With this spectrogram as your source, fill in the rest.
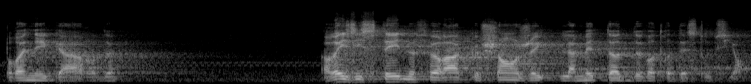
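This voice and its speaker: Casting: implacable alien chief justice, lowish forceful voice, formal and menacingly solemn, heavily echoed, science fiction dub. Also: male voice, slow, long pauses, exaggerated voice. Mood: accusing, menacing. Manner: solemn, formal, pronouncing sentence. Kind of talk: dubbed science fiction television drama. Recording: cavernous echo with long reverb.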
